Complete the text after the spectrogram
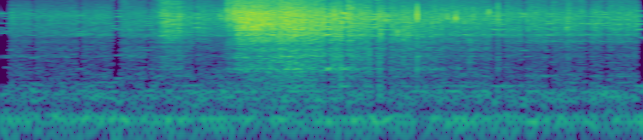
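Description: Oil sizzles briefly in a hot pan.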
